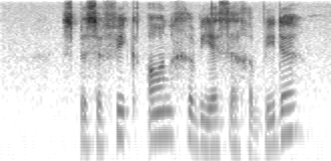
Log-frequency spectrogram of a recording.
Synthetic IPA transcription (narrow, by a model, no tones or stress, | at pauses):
spəsəfikʰʔɑːnχəviəsəχəbidə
